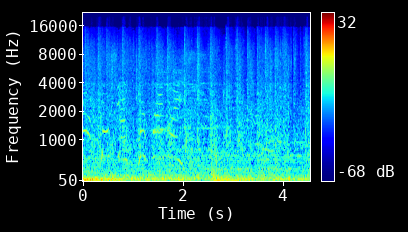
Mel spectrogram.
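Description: Rapid bursts of gunfire from the Starfield video game crackle through a dense, noisy firefight, steady and loud throughout with no clear gaps.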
